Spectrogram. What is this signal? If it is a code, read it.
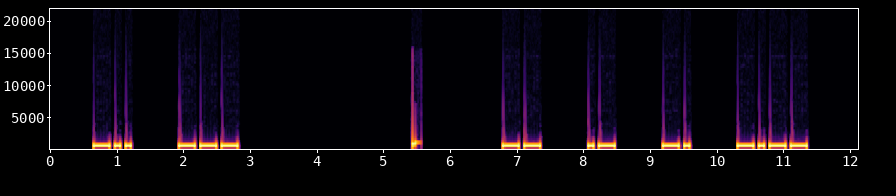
Morse code, heard as a keyed tone, about 15 wpm, spaced as for 9 wpm, 700 Hz. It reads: DO MANY
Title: 3x Character Spacing - Top 300 Words - 15wpm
